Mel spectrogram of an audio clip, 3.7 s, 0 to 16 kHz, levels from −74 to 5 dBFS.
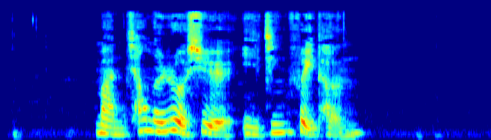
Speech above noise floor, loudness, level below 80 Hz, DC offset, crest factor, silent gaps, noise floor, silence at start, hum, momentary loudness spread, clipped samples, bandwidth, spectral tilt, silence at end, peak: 43 dB; -19 LUFS; -66 dBFS; under 0.1%; 20 dB; none; -63 dBFS; 0.7 s; none; 15 LU; under 0.1%; 11.5 kHz; -2.5 dB/octave; 1 s; -2 dBFS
